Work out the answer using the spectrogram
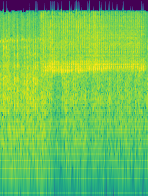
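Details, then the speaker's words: Old electric trimmer, modified, labouring under heavy load with water poured on as it burns: strained high-pitched whine over a fast rough rattle; motor overloaded and burnt up moments later. "let it go we have it's working extra hard keep it"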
